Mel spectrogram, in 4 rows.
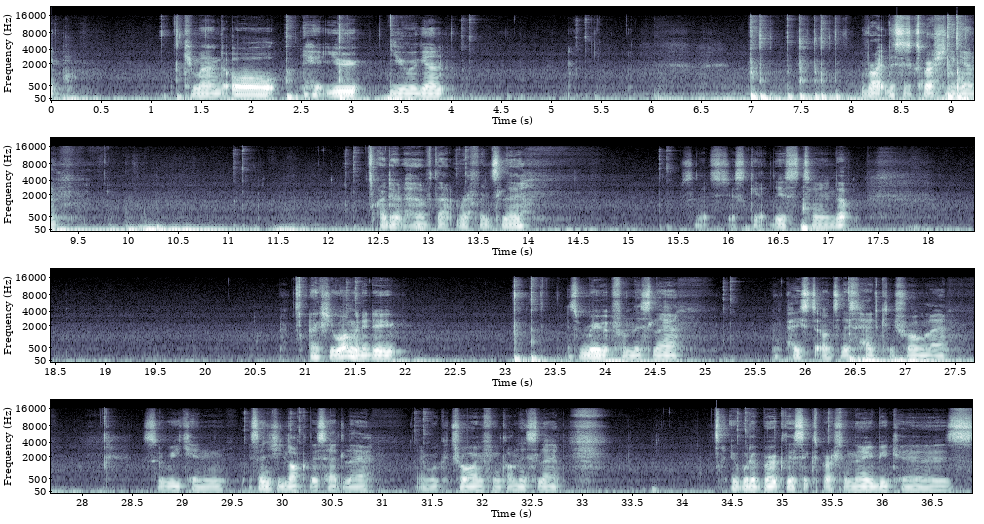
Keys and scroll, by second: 1.2 ctrl+a, 2.3 u, 6.7-9.0 typing, 23.2 ctrl+x, 26.4 ctrl+v.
